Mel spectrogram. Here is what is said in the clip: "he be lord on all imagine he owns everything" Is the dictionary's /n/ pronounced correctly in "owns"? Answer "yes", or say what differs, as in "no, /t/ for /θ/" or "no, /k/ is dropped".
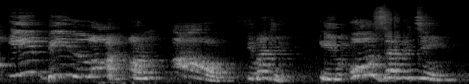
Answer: no, /n/ is dropped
